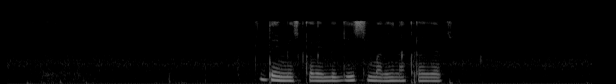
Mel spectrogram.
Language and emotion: Russian, neutral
